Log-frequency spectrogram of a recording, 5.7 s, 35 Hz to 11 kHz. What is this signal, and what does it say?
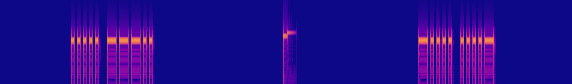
Morse code, heard as a keyed tone, about 40 wpm, 700 Hz. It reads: 58 64
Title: Common Cut Numbers - 2-Digit 40wpm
